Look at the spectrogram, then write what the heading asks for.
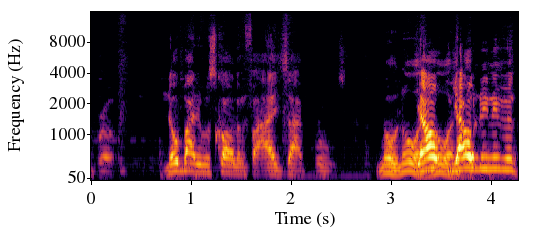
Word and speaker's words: Isaac Cruz: would call him isaac isaac cruz let's be clear we won't call him ice hock cruz we want to call him his name with the proper pronunciation now he oh come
